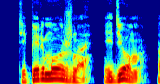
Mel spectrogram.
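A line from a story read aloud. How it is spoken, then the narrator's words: Plain. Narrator (Russian): ответил он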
